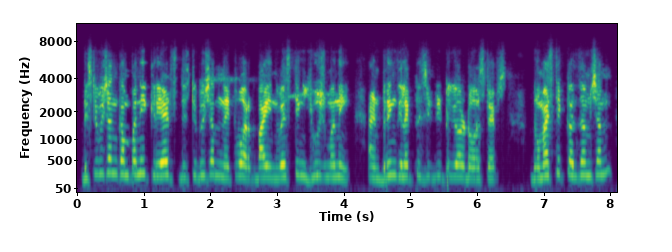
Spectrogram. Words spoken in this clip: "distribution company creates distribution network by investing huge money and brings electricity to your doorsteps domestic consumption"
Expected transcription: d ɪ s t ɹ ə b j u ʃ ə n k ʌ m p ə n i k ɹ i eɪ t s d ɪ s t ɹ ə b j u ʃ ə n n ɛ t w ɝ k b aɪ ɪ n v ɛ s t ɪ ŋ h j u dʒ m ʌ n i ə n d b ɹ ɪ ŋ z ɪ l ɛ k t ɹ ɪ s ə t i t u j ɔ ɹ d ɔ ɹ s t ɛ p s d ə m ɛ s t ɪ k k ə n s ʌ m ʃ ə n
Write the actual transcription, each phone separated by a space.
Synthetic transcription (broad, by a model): d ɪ s t ɹ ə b j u ʃ ə n k ʌ m p ə n i k ɹ i eɪ t s d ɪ s t ɹ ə b j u ʃ ə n n ɛ t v ɝ k b aɪ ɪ n v ɛ s t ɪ ŋ h j u dʒ m ʌ n i ə n d b ɹ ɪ ŋ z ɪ l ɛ k t ɹ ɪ s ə t i t u j ɔ ɹ d ɔ ɹ s t ɛ p s d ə m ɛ s t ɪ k k ə n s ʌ m ʃ ə n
